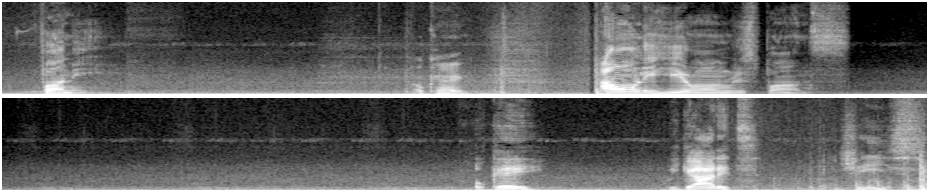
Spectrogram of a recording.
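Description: A young man speaks in a low voice nearby.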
